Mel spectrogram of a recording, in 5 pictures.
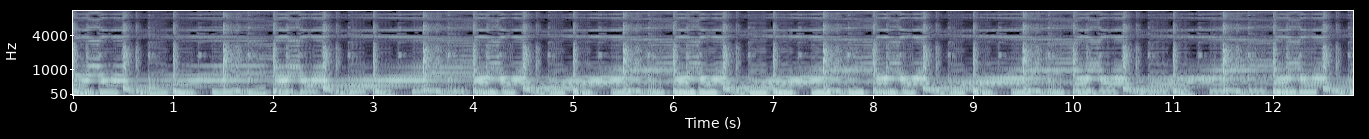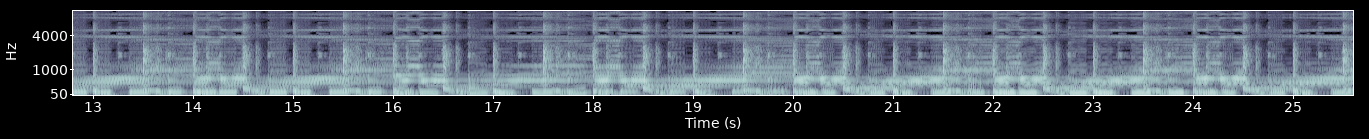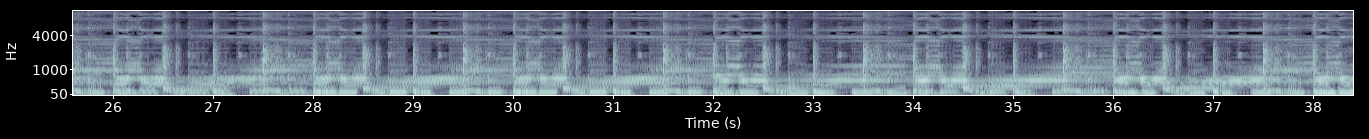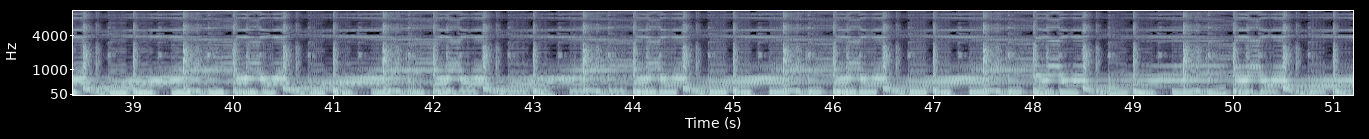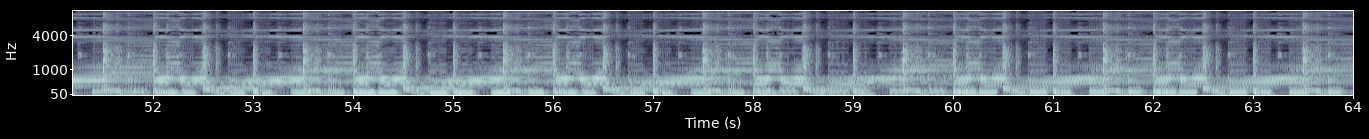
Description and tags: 8 bit game loop 006 simple mix 1 long 120 bpm
120, 8, 8-bit, 8bit, 8-bits, bass, beat, bit, bpm, drum, electronic, free, game, gameboy, gameloop, gamemusic, loops, mario, music, sega, synth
